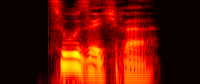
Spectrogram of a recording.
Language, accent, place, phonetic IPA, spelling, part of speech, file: German, Germany, Berlin, [ˈt͡suːˌzɪçʁə], zusichre, verb, De-zusichre.ogg
- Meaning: inflection of zusichern: 1. first-person singular dependent present 2. first/third-person singular dependent subjunctive I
